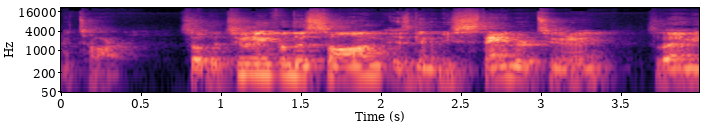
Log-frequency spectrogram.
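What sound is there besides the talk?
None of the usual background noises is heard.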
